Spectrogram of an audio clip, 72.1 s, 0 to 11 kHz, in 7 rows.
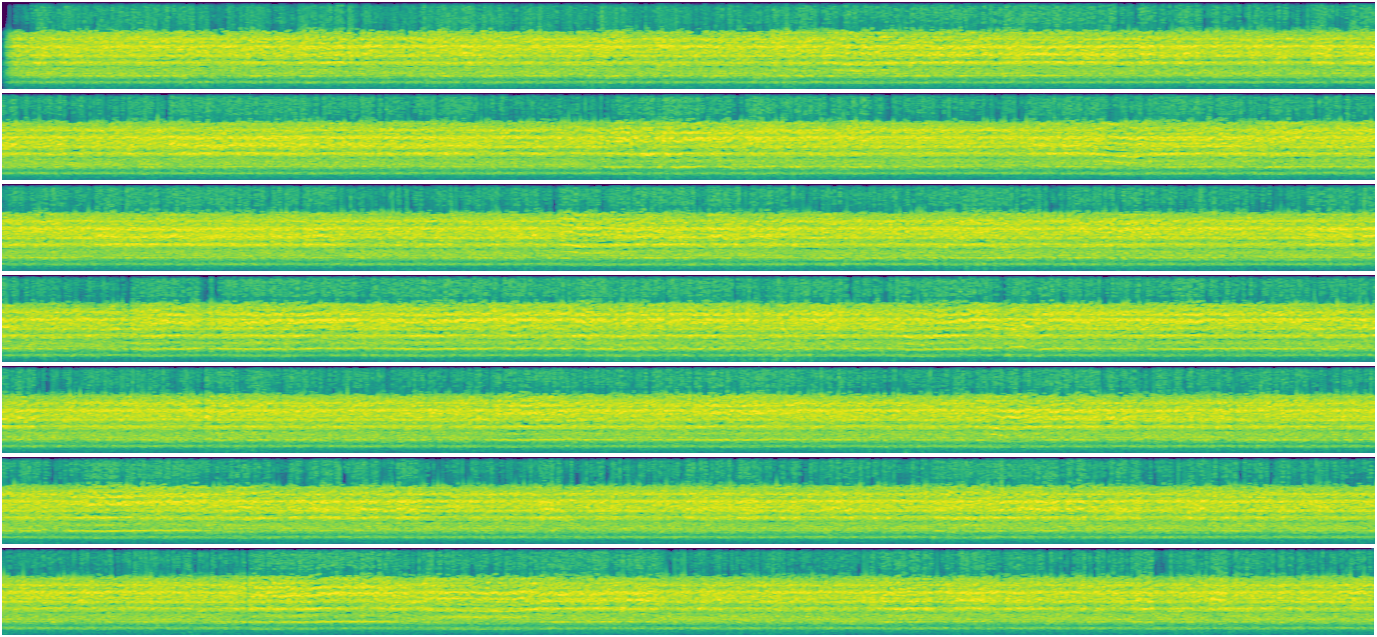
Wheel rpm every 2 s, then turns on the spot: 230, 230, 230, 230, 230, 230, 230, 220, 240, 230, 230, 230, 230, 230, 230, 230, 220, 220, 230, 230, 230, 230, 230, 230, 230, 230, 230, 230, 230, 230, 230, 230, 220, 230, 230, 230.
none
